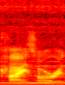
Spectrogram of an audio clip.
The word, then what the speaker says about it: Caesar: And yes, it is actually pronounced Kaizar in Latin.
